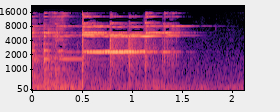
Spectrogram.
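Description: A small metal bolt dropped onto a ceramic tile floor, clattering with a few quick bounces and a high metallic ring that dies away within about a second.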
